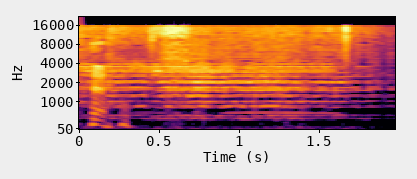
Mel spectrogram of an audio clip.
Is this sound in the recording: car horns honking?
yes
